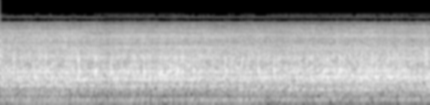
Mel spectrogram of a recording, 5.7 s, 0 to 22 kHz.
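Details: 1973 Cadillac at cold idle: a loud, uneven, hollow knock in the clatter from piston slap that disappears once the engine warms up; otherwise it runs like new when warm.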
